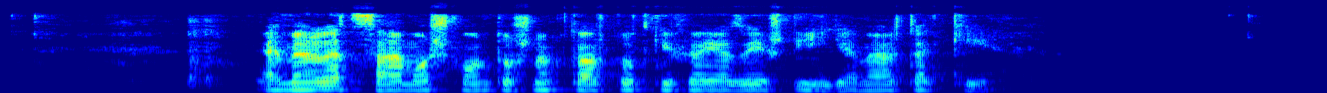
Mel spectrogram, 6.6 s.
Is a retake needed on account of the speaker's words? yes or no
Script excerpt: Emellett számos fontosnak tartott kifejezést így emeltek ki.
no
